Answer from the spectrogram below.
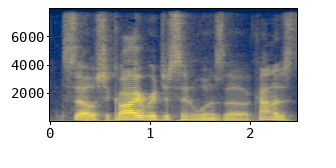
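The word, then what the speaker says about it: Sha'Carri: Shacarri Richardson. Is that how you say her name? – Yeah.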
